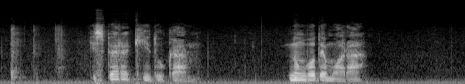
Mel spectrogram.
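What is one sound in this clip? A man speaks sharply up close.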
